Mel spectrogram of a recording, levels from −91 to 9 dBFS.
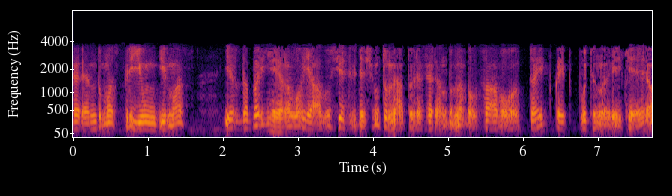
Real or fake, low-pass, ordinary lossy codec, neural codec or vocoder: fake; 7.2 kHz; AAC, 16 kbps; vocoder, 22.05 kHz, 80 mel bands, WaveNeXt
